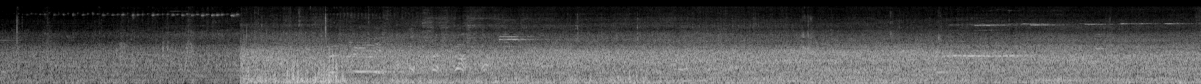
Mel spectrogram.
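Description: City street traffic noise: a steady rush of passing cars, which jumps sharply louder about two and a half seconds in and stays up.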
